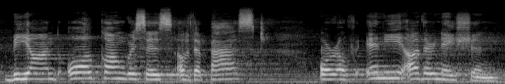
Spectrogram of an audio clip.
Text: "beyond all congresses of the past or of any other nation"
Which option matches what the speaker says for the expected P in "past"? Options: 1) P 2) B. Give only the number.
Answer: 1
